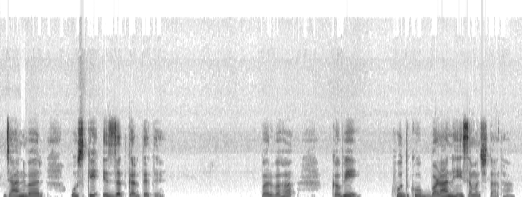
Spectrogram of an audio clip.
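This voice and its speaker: Female storyteller, unhurried pace, mid-pitched voice, dramatic pauses, scripted cartoon fable narration. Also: expressive, a little mellow, dry recording. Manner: dramatic, deliberate phrasing with pauses.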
